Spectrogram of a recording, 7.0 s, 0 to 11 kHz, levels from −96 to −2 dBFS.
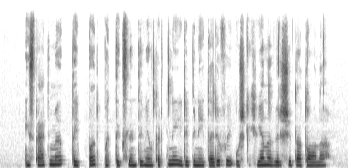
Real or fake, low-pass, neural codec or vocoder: real; 9.9 kHz; none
